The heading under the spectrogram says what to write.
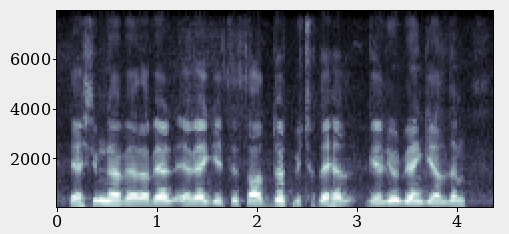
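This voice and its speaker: A man's fairly high, monotone voice with flat intonation at a moderate pace, with noticeable background noise. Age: 60s. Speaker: farmer. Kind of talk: news interview. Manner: halting.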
